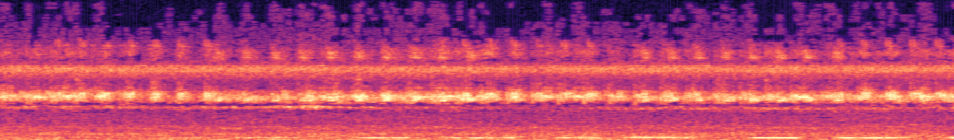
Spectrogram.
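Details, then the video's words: Grass insects on a rural summer night by a grandmother's house: constant high pulsing trill layers, over which a lower short note repeats roughly every half second. "여름소리 풀벌레소리 시골밤소리"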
